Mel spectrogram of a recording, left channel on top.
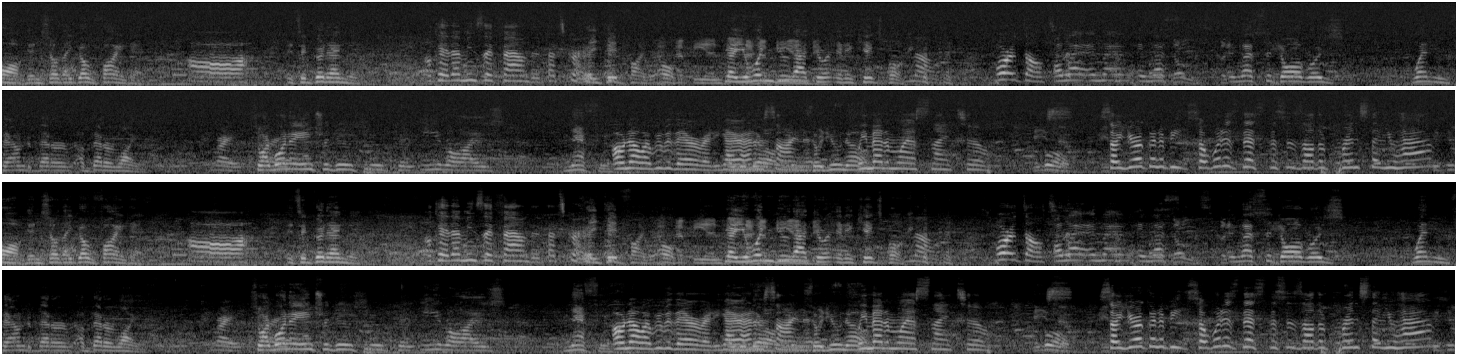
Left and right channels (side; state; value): left; noise; hiss, 14 dB below the sound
